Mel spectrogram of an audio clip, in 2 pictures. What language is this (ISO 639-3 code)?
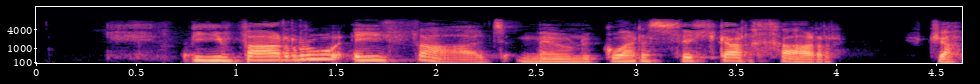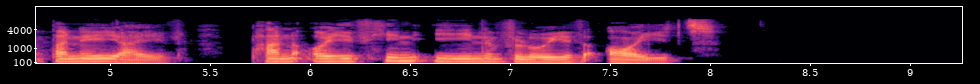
cym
